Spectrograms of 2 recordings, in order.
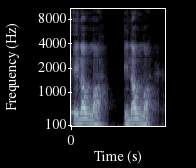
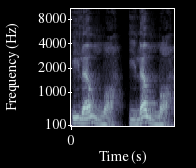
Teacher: Yani the ila is lowered and Allah is elevated.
